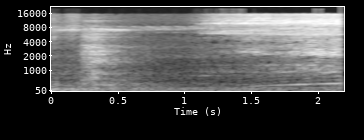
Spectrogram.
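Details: Cheap mini DC motor after repair of a broken terminal leg (one of its two +/− leads snapped, then bent back into place): quiet whir rising smoothly in pitch as it spins up, steady and clean with no rattle; motor runs fine.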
